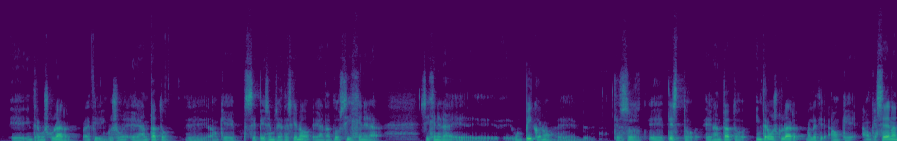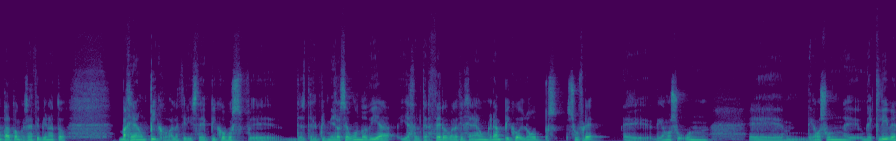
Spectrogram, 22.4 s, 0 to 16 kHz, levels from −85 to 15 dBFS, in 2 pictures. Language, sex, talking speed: Spanish, male, 230 wpm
